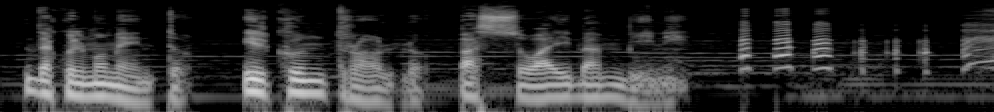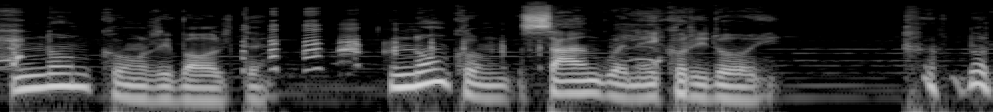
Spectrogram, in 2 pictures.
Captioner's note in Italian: risate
